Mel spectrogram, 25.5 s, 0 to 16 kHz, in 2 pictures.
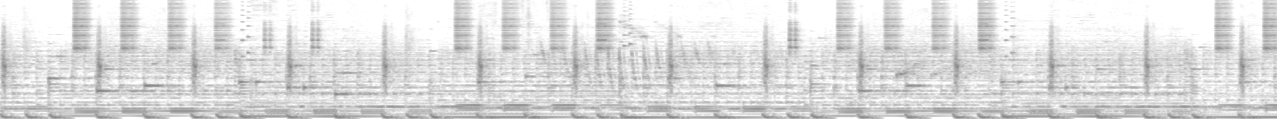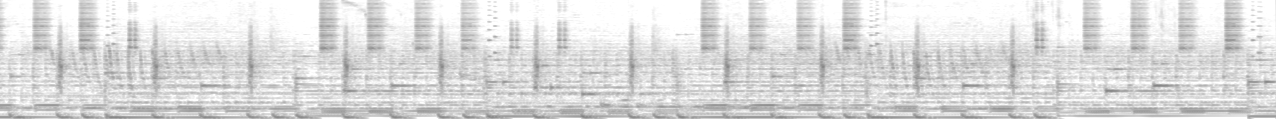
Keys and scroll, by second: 4.7 alt+x, 5.6 s, 8.2 s, 9.3 s, 10.2 s, 11.9 s, 12.6 s, 13.7 s, 14.7 z, 16.9 s, 17.7 f, 20.1 z, 21.1-22.2 typing, 25.4 s.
